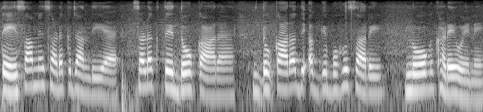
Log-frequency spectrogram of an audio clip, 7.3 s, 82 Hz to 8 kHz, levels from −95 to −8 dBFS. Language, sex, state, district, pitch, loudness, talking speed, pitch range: Punjabi, female, Punjab, Fazilka, 195 Hz, -16 LUFS, 165 wpm, 170-220 Hz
